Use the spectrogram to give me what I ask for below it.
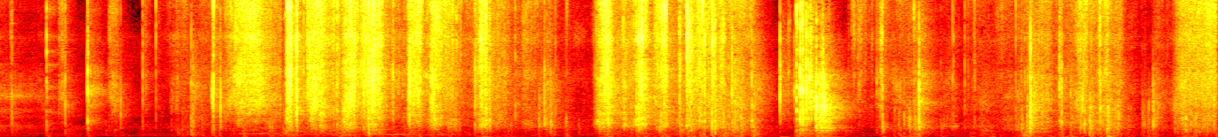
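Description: A paper envelope being torn open, giving many irregular crinkling, rustling and tearing bursts of paper that continue unevenly across several seconds with no talk.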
